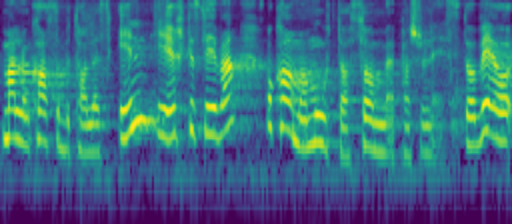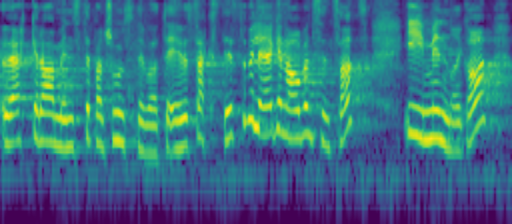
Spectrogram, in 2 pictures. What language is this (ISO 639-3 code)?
nor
